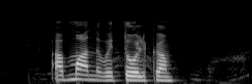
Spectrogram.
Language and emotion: Russian, angry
